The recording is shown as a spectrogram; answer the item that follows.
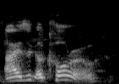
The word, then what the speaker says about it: Okoro: Uh, Awakawu. – I know. I know he's from Atlanta. It's Isaac Okoro.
